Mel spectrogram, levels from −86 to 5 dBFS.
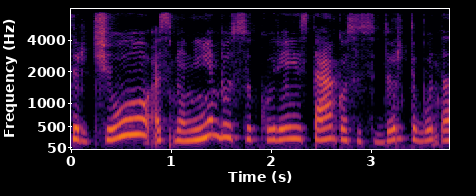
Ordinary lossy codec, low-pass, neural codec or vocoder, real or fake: AAC, 48 kbps; 7.2 kHz; codec, 16 kHz, 8 kbps, FreqCodec, smaller model; fake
